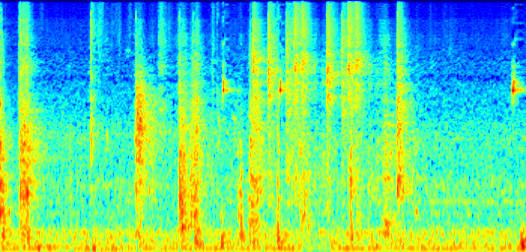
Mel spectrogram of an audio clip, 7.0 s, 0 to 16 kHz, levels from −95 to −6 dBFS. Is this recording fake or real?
real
